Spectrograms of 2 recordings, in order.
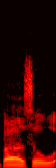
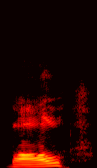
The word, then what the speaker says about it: Basel: Just depends if you're you speak French or German really or what area of the city.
